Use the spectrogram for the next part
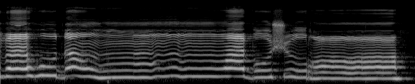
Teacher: وہدی دو زبر تنوین کے بعد واو مشدد ہے، دال کو واو کے ساتھ ملا کر ادغام کریں گے، یعنی مدغم کر دیں گے۔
